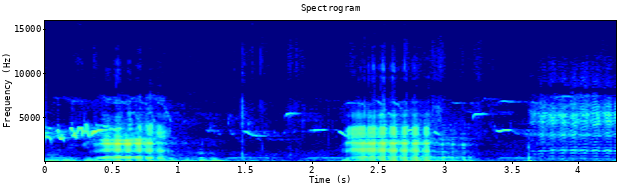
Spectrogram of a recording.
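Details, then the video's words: Zwartbles lambs exploring near their mothers at breakfast on a regenerative farm in County Kilkenny, Ireland. Two distant, trembling bleats about two seconds apart, with a fainter third call and soft background noise. "Lambs romp and explore as their maaaa have breakfast"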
